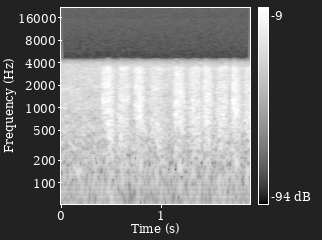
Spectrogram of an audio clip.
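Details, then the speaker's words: Tape recorder loudspeaker after its rear nut was unscrewed and retightened, recorded on phone: rhythmic scratchy scraping bursts, about three a second, over the output; voice coil rubbing on the magnet, two nuts need tightening together. "voice coil scraping on the magnet there but anyway i've um i think i can fix this so that's what i'm about to do now"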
